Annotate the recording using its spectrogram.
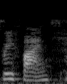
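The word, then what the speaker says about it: Ralph Fiennes: Yeah, and Rafe, is that how you say his name? Rafe Fiennes? – Rafe Fiennes.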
